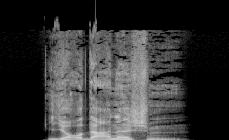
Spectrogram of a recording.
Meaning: strong dative masculine/neuter singular of jordanisch
- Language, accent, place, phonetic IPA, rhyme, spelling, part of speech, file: German, Germany, Berlin, [jɔʁˈdaːnɪʃm̩], -aːnɪʃm̩, jordanischem, adjective, De-jordanischem.ogg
